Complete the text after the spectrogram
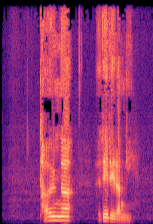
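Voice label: "taunga rererangi", Māori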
